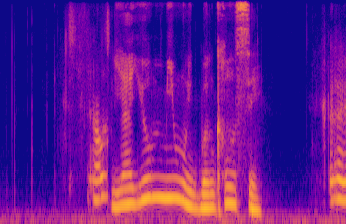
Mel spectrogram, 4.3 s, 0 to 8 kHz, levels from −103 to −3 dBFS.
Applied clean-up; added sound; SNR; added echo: neural diffusion model UNIVERSE++.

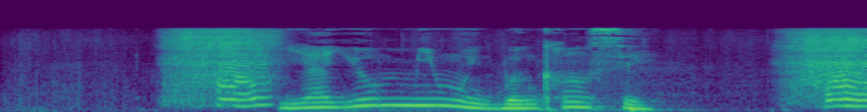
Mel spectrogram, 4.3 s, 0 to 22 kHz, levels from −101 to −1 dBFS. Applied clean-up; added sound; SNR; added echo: none; Sneeze; 2 dB; none.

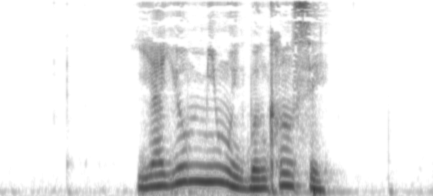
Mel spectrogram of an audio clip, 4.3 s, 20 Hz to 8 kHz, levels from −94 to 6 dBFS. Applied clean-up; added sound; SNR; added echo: none; none; none; none.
